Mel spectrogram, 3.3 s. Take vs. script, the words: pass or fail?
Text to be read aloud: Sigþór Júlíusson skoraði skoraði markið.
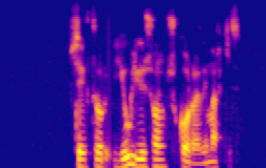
fail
